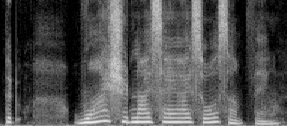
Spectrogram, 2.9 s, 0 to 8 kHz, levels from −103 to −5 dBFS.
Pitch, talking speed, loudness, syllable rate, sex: 245 Hz, 165 wpm, -18 LUFS, 4.6 syllables/s, female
